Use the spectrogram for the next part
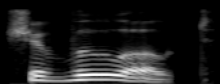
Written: Shabuoth

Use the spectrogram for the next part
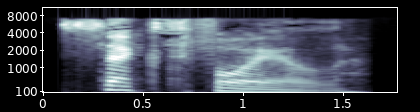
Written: sexfoil

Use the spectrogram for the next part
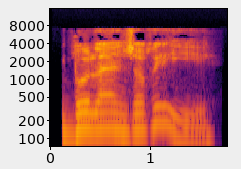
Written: boulangerie

